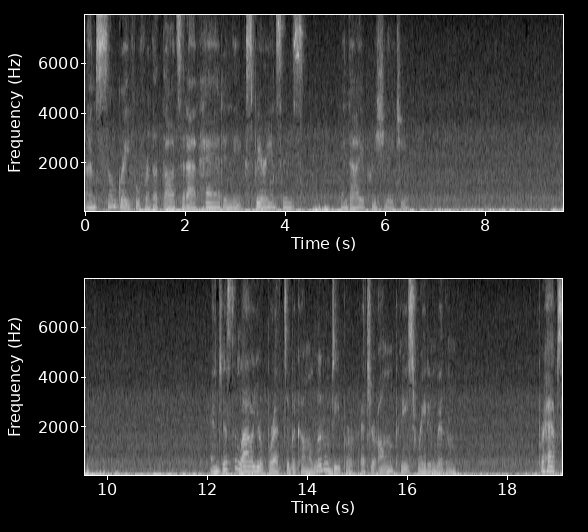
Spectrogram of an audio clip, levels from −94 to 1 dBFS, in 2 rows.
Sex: female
